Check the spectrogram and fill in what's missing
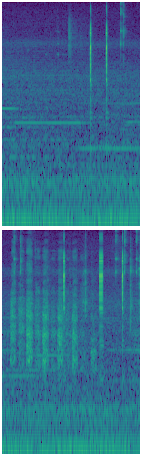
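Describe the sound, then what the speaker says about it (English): A dog pants steadily in the video game Fallout, a faint, quick rhythmic breathing over low background hum, with a few light ticking clicks scattered through. "it's now Dogmeat's son, essentially, or child, we just call it Pup"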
